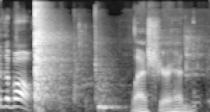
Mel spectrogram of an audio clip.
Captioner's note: bat hits floor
